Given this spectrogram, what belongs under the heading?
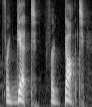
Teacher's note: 강세를 줄 때는 forget 이렇게 목소리가 올라가는게 아니라 소리가 또렷해지고 볼륨이 커진다고 생각하시면 돼요. 그래서 forget 아니고 forget forgot 하면서 또렷하게 소리를 직진으로 내 주시면 훨씬 더 자연스럽고 또렷하게 들리게 된다.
